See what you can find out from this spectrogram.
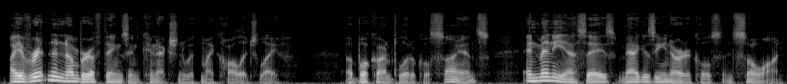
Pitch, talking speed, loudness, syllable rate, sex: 100 Hz, 190 wpm, -21 LUFS, 6.4 syllables/s, male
